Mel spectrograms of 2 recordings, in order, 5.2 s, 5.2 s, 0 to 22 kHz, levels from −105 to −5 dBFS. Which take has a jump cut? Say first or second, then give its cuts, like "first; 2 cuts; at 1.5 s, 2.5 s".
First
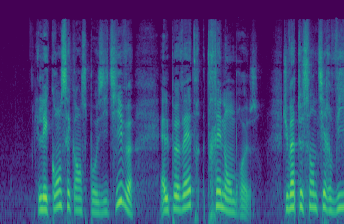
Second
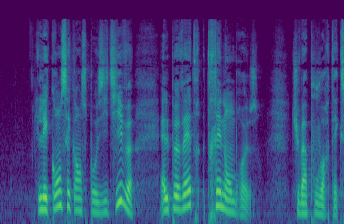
first; 1 cut; at 4.2 s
